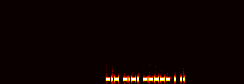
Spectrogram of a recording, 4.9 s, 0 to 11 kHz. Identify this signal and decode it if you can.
Morse code, heard as a keyed tone, about 37 wpm, 700 Hz. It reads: KC0EI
